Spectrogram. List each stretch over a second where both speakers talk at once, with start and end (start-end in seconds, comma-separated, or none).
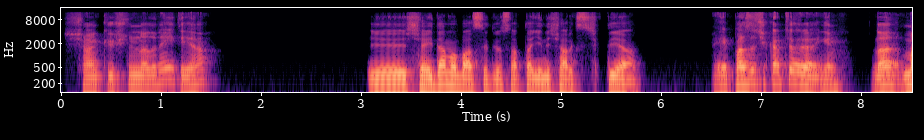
none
